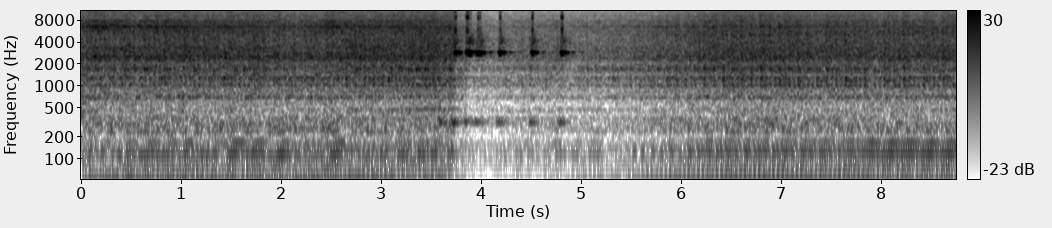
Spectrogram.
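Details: 1937 Morris 8, 918cc pre-war four-cylinder being recommissioned, just started on choke: steady low beat with a brief stumble at four seconds, then settles evenly; oil pressure about 75 psi, slightly smoky; normal idle.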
